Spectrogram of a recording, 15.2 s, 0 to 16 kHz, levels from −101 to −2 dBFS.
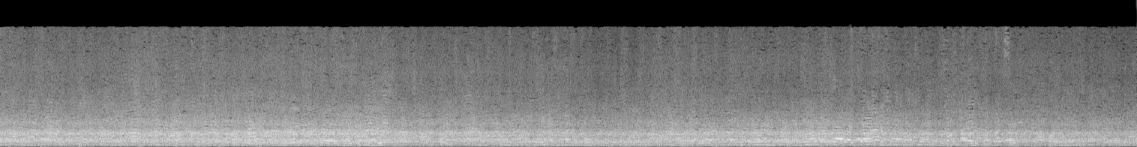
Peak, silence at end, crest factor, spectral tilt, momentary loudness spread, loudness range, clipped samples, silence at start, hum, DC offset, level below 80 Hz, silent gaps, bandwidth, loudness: -2 dBFS; 0 s; 16 dB; -2 dB/octave; 5 LU; 3 LU; under 0.1%; 0 s; none; under 0.1%; -58 dBFS; none; 14 kHz; -17 LUFS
